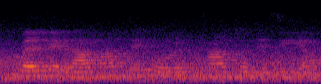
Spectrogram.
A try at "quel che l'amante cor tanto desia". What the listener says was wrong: There you go. That's Italian. Good.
